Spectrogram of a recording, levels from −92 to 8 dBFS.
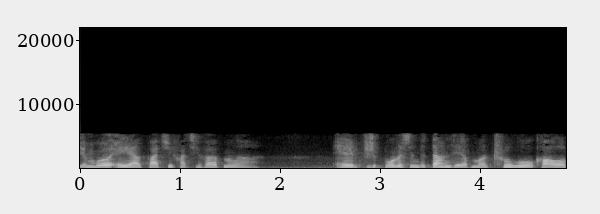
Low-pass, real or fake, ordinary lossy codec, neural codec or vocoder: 5.4 kHz; fake; MP3, 32 kbps; codec, 16 kHz in and 24 kHz out, 0.6 kbps, FocalCodec, streaming, 2048 codes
